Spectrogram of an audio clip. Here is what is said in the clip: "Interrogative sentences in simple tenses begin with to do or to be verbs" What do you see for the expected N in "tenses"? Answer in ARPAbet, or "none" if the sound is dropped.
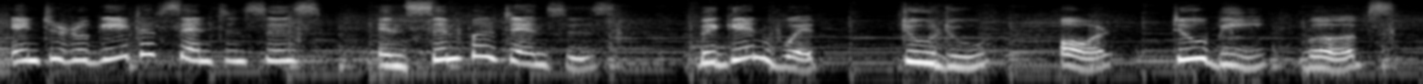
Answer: N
